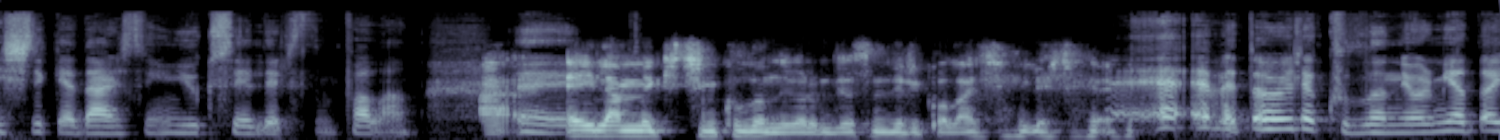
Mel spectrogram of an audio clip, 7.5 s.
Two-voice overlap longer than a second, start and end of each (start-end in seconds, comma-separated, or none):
none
